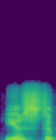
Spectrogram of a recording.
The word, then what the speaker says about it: use to: with used to however be careful that after did the T disappears for example did you use to play tennis more often pronunciation is very similar other examples where did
